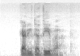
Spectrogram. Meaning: feminine singular of caritatiu
- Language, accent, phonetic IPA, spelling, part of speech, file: Catalan, Valencia, [ka.ɾi.taˈti.va], caritativa, adjective, LL-Q7026 (cat)-caritativa.wav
